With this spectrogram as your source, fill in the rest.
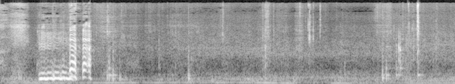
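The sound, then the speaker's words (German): Sporadic crinkling and rustling of an aluminium foil wrapper around a döner being eaten, in short, scattered bursts over a low background rumble, with a brief voice sound near the start. “Und das Geraschel vom Alu.”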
